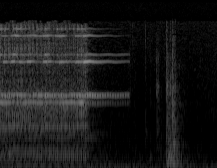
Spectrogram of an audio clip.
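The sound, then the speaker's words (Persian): A telephone bell rings in one steady, bright, buzzing ring that cuts off abruptly, followed by a soft thump. “گفتم که یا مزاحم بوده یا اشتباه کرده، و الا دوباره زنگ میزنه.”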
